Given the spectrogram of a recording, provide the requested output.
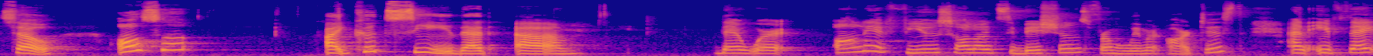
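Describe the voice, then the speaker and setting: A woman's high pitch and lively intonation in a Cuban accent, at a fairly slow pace with long, frequent pauses. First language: Spanish. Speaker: curator. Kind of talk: presentation talk. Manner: halting.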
